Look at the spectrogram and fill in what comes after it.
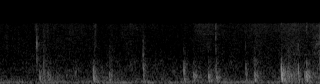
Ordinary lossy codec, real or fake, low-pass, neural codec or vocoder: MP3, 64 kbps; real; 7.2 kHz; none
